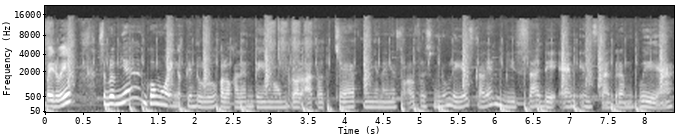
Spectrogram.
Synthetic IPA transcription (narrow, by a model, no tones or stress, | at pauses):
bajdəwe | səbəlumɲaɡuamawiŋət̪ɪndulukalawkalianpɛŋɛnŋɔmbɾɔla̰t̪awt͡ʃɛt̪̚məɲənaɲaso̰ʔa̰lt̪ɾʊsmənulɪskalianbisadeʔɛmḭnst̪a̰ɡɾamɡuɛja̰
